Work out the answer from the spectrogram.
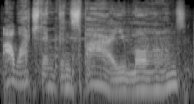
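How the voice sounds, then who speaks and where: An actor playing a contemptuous, accusing skeptic in a game cutscene, speaking bluntly. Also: male voice, lowish voice, unhurried, sharp tone, a little hiss or hum. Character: scornful, accusing male skeptic in old West. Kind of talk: video game cutscene acting.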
